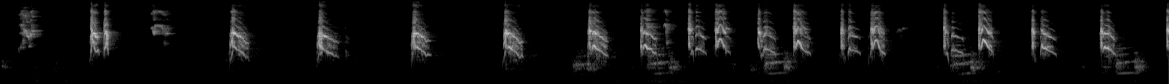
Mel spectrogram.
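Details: Long-tailed shrike in the morning sun, giving sharp, high, downslurred squeaky notes, sparse at first and then quicker and more clustered, with soft lower chatter under some notes.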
